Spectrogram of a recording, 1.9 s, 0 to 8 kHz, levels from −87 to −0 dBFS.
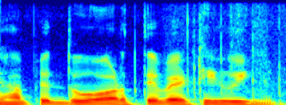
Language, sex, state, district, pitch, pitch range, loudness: Hindi, male, Uttar Pradesh, Lucknow, 115 Hz, 110-120 Hz, -14 LUFS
